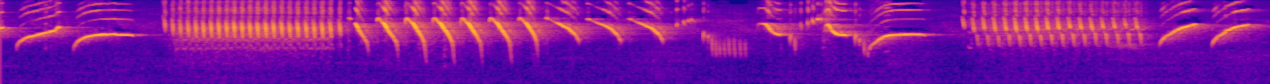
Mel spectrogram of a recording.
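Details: Ngeriwik-style canary song, a female Atlantic canary enticing males, played to train young birds: looping upswept whistles, a buzzy roll, a cascade of quick falling notes, and another dense rattle.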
